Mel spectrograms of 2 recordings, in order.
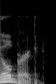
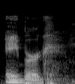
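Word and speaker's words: Åberg: I had Ludvig Oberg, and we called him Aberg back then, but anyways, it's changed. We got the proper pronunciation, and he didn't crack a smile until I asked him to in the interview after the win.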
